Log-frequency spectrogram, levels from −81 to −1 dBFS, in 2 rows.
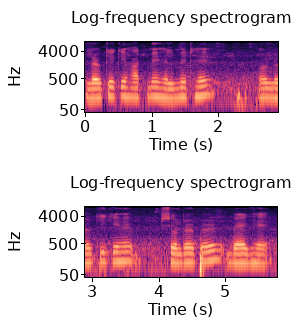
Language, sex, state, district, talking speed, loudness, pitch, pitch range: Hindi, male, Assam, Sonitpur, 135 wpm, -17 LUFS, 130 Hz, 125-140 Hz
